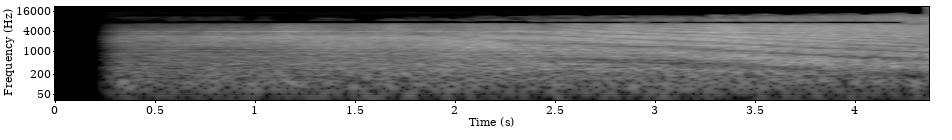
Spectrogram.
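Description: A rushing engine noise that starts suddenly and grows steadily louder, with its tones sliding downward in pitch as it passes.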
